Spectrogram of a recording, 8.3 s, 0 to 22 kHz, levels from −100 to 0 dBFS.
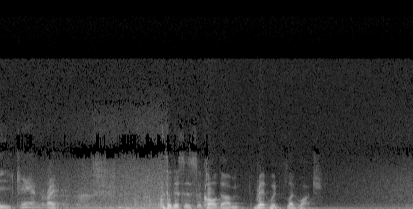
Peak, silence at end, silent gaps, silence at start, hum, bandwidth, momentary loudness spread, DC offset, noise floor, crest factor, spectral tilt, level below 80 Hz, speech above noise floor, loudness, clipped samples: -12 dBFS; 0 s; none; 0 s; none; 16.5 kHz; 23 LU; under 0.1%; -53 dBFS; 20 dB; -7.5 dB/octave; -54 dBFS; 24 dB; -31 LUFS; under 0.1%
